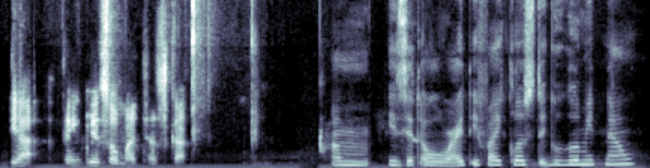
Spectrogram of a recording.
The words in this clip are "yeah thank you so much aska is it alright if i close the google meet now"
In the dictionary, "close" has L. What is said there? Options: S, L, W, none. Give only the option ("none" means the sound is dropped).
L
